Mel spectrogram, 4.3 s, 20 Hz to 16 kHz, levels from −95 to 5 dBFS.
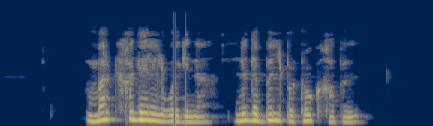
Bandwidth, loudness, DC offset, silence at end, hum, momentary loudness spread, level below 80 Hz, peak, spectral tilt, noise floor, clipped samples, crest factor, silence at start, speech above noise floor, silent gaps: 6.6 kHz; -21 LUFS; under 0.1%; 0.75 s; none; 14 LU; -60 dBFS; -4 dBFS; -8.5 dB/octave; -72 dBFS; under 0.1%; 16 dB; 0.85 s; 52 dB; none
